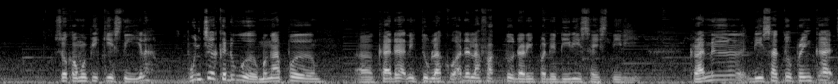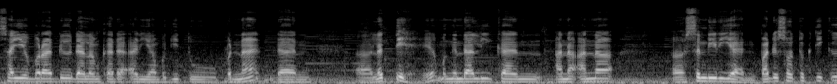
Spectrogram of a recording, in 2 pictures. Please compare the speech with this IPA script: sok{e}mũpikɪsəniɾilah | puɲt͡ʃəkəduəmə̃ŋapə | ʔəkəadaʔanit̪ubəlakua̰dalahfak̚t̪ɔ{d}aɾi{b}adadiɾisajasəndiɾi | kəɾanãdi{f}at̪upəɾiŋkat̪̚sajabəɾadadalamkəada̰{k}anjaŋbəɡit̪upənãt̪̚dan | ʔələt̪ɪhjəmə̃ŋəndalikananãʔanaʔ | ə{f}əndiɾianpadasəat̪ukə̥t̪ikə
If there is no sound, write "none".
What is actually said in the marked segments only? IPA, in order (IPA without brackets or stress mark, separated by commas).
a, d, p, s, ʔ, s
